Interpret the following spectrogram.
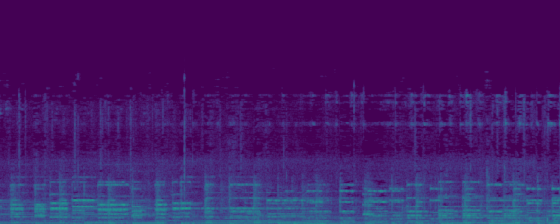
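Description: Organ music: a run of chords and melody notes over a bass line, with the notes changing several times a second.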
